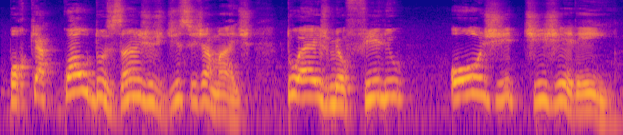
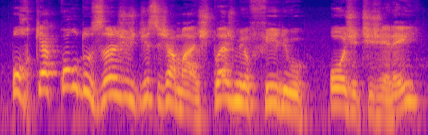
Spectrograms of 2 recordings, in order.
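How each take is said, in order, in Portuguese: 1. É lido com entonação plana de afirmação. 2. É lido com entonação interrogativa.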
